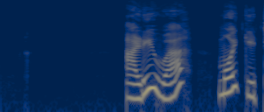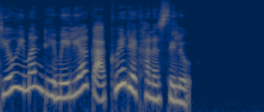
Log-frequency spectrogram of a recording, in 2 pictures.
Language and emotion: Assamese, surprised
